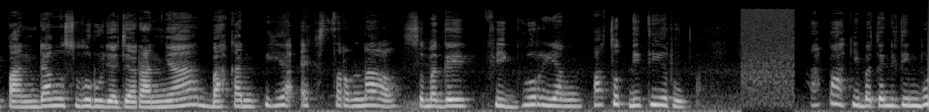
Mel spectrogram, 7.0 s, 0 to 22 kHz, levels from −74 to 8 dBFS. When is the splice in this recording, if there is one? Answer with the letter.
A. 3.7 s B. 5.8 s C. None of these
B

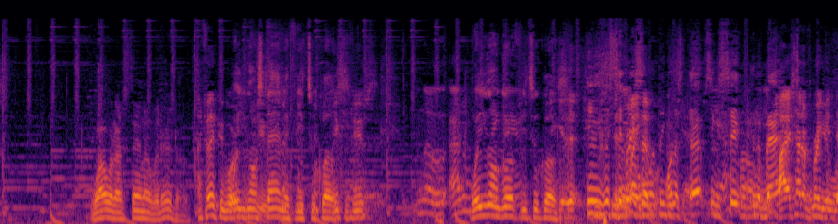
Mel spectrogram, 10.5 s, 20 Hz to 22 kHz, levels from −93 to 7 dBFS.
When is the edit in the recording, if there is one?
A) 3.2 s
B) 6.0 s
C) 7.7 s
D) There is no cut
A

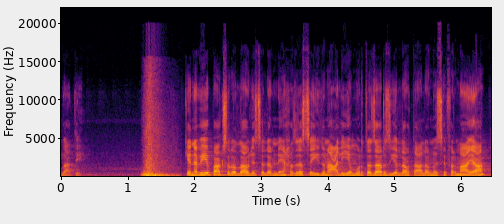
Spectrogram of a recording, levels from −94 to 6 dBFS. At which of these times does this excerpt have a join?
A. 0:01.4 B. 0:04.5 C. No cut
A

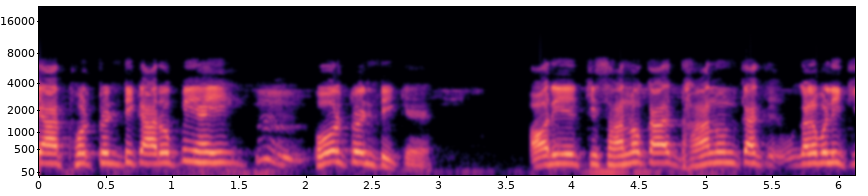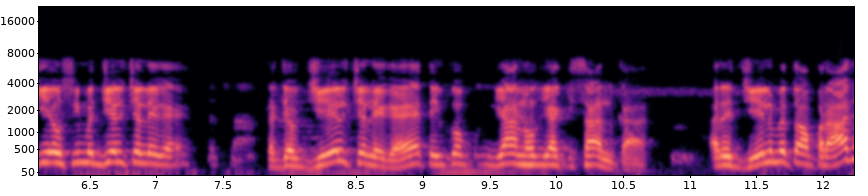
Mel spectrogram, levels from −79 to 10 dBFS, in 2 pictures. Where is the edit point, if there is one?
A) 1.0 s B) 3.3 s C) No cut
C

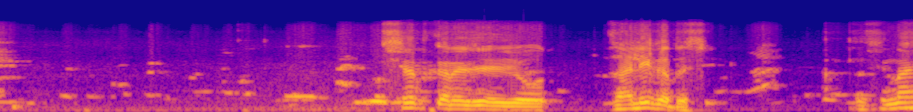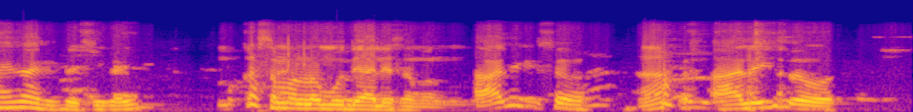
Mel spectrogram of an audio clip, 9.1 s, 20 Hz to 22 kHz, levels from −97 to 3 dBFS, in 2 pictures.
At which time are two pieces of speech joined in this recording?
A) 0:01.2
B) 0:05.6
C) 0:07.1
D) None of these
D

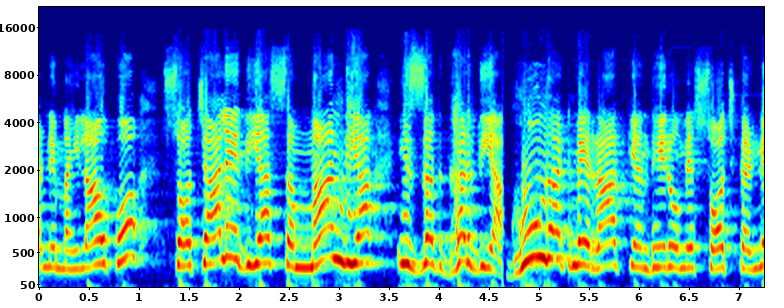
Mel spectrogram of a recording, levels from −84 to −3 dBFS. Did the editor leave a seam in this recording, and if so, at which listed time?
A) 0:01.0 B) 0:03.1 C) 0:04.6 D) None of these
C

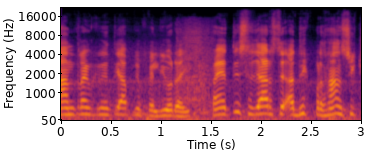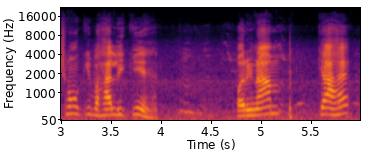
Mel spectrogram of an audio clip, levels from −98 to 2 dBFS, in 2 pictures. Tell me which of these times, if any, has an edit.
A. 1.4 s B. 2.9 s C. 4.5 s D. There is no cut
A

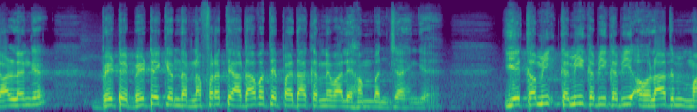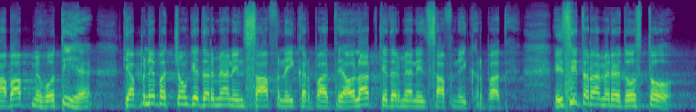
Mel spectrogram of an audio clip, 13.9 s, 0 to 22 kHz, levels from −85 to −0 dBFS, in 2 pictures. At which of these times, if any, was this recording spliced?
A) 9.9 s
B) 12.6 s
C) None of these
C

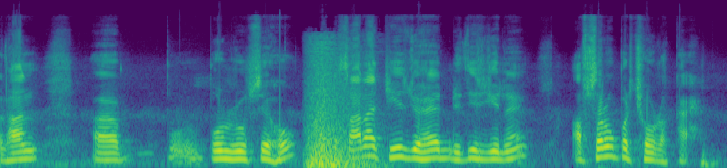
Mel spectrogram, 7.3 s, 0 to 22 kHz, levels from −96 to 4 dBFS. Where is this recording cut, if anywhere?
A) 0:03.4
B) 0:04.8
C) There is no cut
A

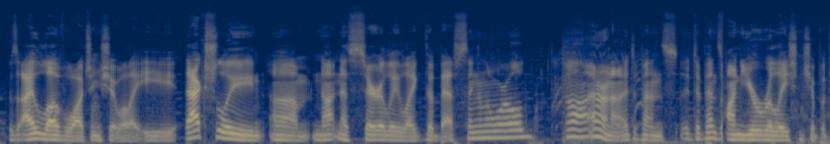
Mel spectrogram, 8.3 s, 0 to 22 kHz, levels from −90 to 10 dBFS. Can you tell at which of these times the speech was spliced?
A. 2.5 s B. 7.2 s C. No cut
B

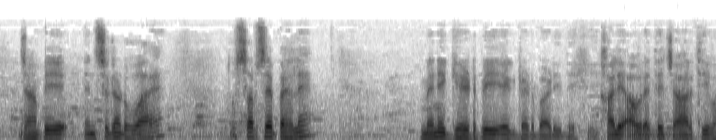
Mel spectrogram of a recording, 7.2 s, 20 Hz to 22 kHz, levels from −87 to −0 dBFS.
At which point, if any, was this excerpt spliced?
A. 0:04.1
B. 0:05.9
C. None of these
B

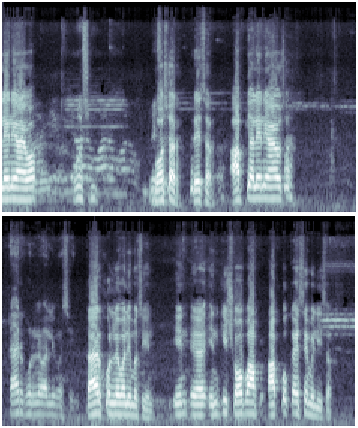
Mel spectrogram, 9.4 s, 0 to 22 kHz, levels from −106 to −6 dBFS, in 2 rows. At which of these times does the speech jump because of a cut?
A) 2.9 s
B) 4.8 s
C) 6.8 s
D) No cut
D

